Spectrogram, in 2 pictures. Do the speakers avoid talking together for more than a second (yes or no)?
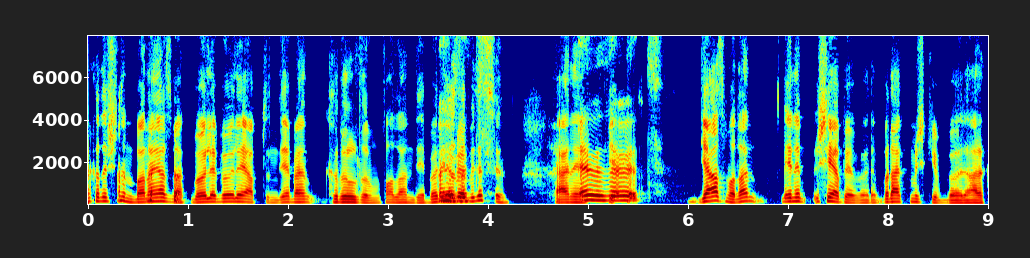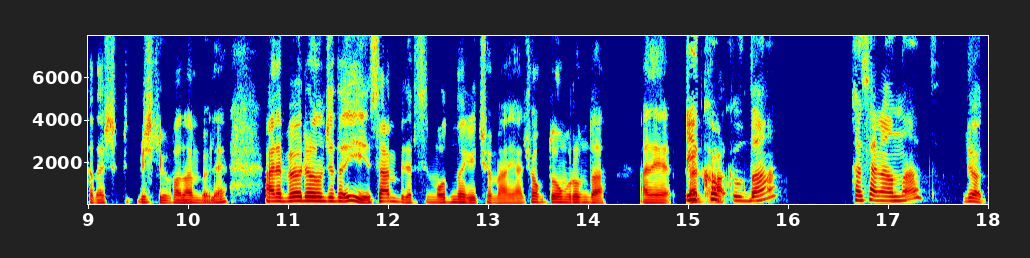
yes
